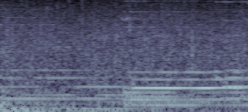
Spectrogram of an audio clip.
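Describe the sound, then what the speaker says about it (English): Heavy rain falls in a children's dinosaur cartoon, a dense, steady hiss of downpour heard close and alone for a brief moment, with a faint tone running underneath. "Oh, it's raining heavily."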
